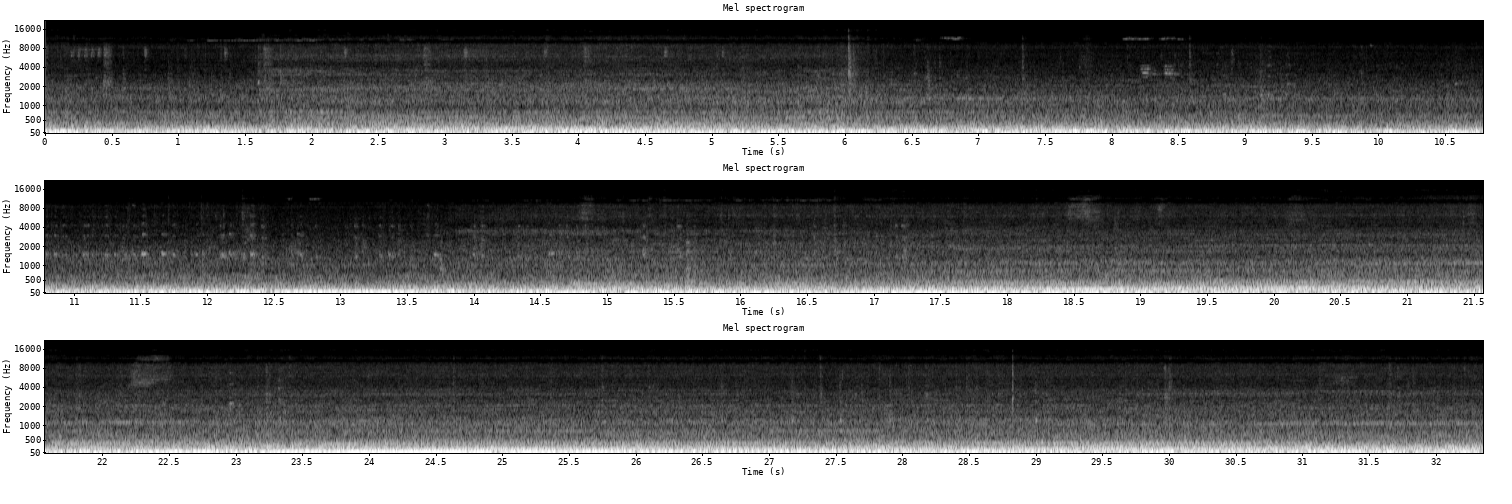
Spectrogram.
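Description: Steady low rumble of engine and road noise inside a moving passenger van.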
